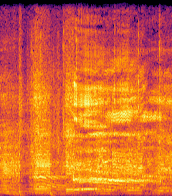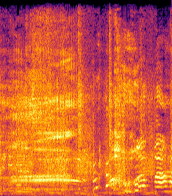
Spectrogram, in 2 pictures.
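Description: A burp from a burping contest rolls out close up, croaky and grunting, blending with voiced sounds in the throat and some speech.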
